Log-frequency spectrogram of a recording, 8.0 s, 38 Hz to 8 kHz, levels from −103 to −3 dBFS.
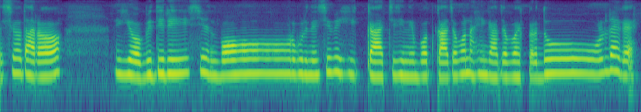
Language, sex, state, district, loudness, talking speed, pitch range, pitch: Chakma, female, Tripura, West Tripura, -18 LUFS, 155 wpm, 215-240 Hz, 230 Hz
